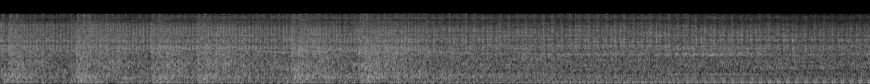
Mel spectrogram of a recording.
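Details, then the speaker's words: Magnum that hadn't run in a few years, fresh oil change, oil likely overfull, gas in carburetor lower section suggesting a diaphragm: steady, even note, quiet clutch, revs up cleanly with no bogging. "let's just try boy is it ever quiet man that clutch hardly makes any sound at all and she rubs right up no bogging right on"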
